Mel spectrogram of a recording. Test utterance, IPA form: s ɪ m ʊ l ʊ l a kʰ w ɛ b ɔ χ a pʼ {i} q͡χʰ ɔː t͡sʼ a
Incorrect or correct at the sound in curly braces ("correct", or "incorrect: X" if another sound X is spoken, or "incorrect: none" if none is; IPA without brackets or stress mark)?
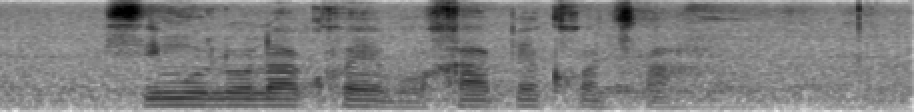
incorrect: ɛ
